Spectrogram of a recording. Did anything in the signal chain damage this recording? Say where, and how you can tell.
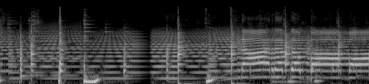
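Yes. The block size mismatch (truncated) sits at the driver or buffer stage and runs for the whole clip. A steady buzz at 46.9 Hz sits under everything, which fits a stage writing 1024-sample blocks while the next stage reads slightly fewer, so the tail of each block is dropped. Every cut repeats at the block rate, creating the buzz. The sizes are close enough that the speed stays at 1.0x, with no audible speeding up.

A call audio freeze, likely caused by packets held up on the network, occurs from 1.33 to 1.53 s. The jitter buffer runs dry and the receiver carries the last sound on, fading it, for about 165 ms, without dropping to silence. When the packets arrive, playback resumes where it stopped, so nothing is missing. Instead, a 165 ms gap has been inserted, and everything after it is delayed by that amount.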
